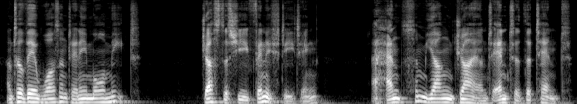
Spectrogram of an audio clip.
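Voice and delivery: plain reading voice

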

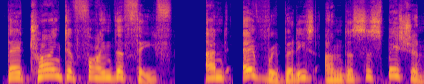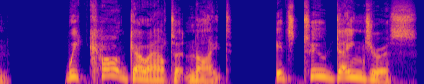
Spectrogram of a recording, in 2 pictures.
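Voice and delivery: high-pitched, urgent protest; worried schoolboy. A narrator's reading. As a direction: argue anxiously as a cautious boy, pitched right up. James argues with Billy.

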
